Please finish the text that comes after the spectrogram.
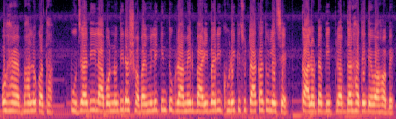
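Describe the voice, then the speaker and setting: A woman voicing a caring younger sister in a family cartoon drama, gently scolding her brother. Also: fairly high pitch, little pitch movement, fast talker, faint music behind, close to an everyday voice.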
